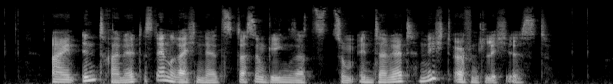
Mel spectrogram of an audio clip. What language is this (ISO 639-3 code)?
deu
